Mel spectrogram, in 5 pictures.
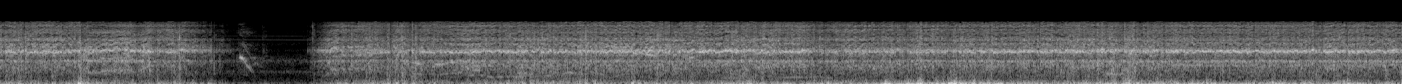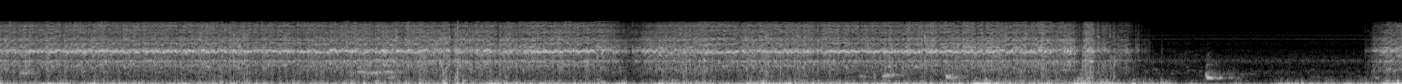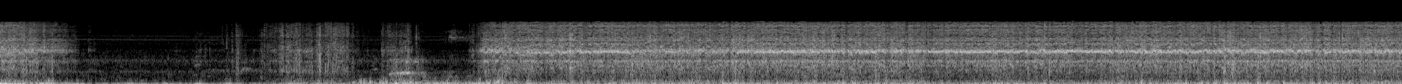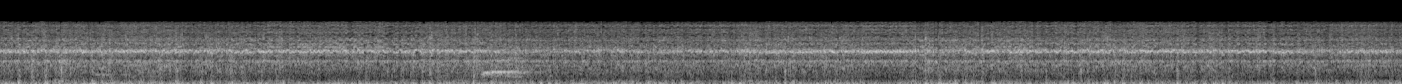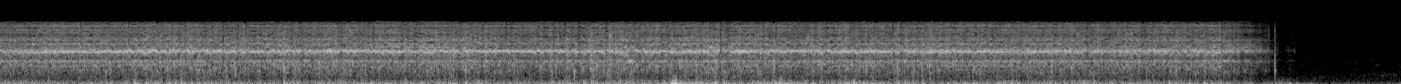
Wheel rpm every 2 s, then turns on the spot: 160, 70, 220, 220, 230, 240, 240, 230, 230, 210, 190, 230, 130, 20, 30, 20, 120, 230, 240, 230, 230, 230, 210, 220, 220, 230, 230, 230, 230, 230, 230, 230, 240, 220, 50.
30-32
